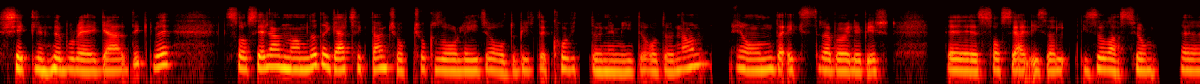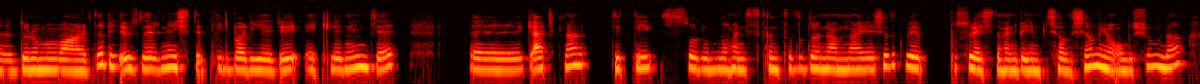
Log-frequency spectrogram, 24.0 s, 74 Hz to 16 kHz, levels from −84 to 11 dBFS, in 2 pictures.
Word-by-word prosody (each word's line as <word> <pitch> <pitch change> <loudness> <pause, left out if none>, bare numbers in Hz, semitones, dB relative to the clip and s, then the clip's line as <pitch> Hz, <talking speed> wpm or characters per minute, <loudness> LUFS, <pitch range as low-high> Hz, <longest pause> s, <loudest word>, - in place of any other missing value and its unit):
şeklinde 195 -2 +3
buraya 180 -2 +2
geldik 180 +9 -2
ve 260 +3 +4 0.5
sosyal 210 +1 +2
anlamda 215 0 +5
da 250 - +6
gerçekten 195 0 +2
çok 180 -4 -5
çok 200 -1 -7
zorlayıcı 175 0 +1
oldu. 165 -1 -3
Bir 180 -1 -5
de - - -3
COVID 195 -3 -2
dönemiydi 170 -1 -1
o 170 -1 -3
dönem. 205 +10 -1 0.3
E, 210 - +1
onun 185 +1 +1
da 185 - +3
ekstra 185 0 -2
böyle 170 -1 +2
bir, 170 +1 -3 0.6
ııı, 175 -2 +4
sosyal 175 +1 -1
izal 175 +1 0 0.2
izolasyon, 175 -1 -1 0.2
ııı, 175 -2 -2
durumu 185 0 +2
vardı. 180 +7 +1
Bir 235 - 0
de - - +1
üzerine, 200 +1 +2
işte, 215 -7 -2
dil 195 -1 -6
bariyeri 185 0 +2
eklenince, 195 +5 0 0.8
ııı, 185 -1 +1
gerçekten 200 +7 0 0.2
ciddi 210 +2 -3
sorunlu, 190 -4 -3
hani, 190 -2 0
sıkıntılı 195 +1 -5
dönemler 190 -2 0
yaşadık 235 +6 -3
ve 205 -3 +4 0.3
bu 210 - -10
süreçte, 185 -5 +1
hani, 180 0 -1
benim 180 -1 +2
çalışamıyor 190 +5 +1
oluşum 215 +6 -1
da, 260 +6 -1
190 Hz, 135 wpm, -31 LUFS, 180-205 Hz, 0.8 s, da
